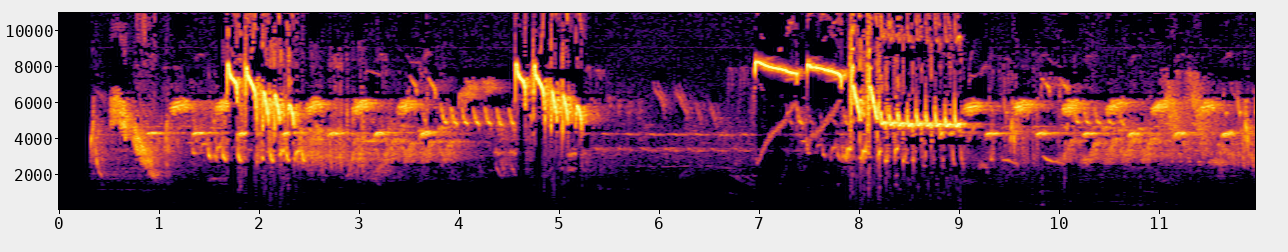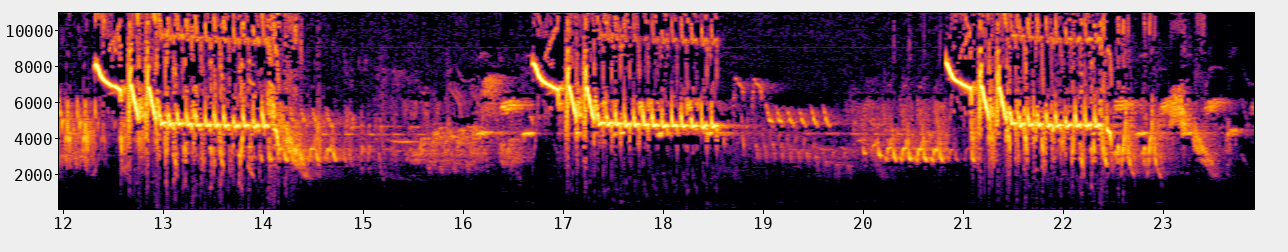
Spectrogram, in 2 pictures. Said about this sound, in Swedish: Ja, det var blåmesens sång det där.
